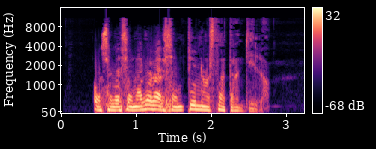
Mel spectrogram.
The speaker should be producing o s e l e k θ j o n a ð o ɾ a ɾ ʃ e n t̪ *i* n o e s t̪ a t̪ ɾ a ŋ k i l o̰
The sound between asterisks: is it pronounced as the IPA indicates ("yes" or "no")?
yes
